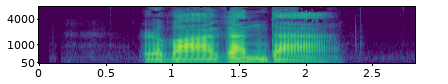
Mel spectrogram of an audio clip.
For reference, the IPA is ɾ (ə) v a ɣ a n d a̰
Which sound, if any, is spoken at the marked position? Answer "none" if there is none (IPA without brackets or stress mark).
ə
